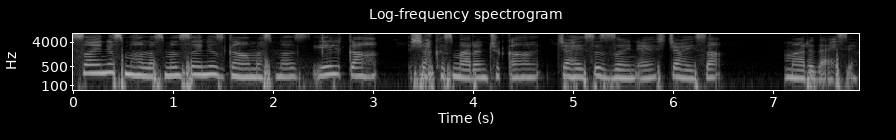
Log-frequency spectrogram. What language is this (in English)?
Kashmiri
